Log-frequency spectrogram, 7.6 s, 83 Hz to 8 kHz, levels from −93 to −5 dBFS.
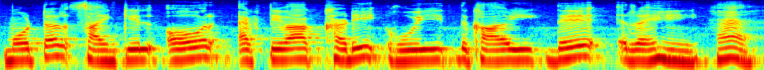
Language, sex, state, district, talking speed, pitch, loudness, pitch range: Hindi, male, Punjab, Fazilka, 70 wpm, 165 Hz, -15 LUFS, 155-175 Hz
